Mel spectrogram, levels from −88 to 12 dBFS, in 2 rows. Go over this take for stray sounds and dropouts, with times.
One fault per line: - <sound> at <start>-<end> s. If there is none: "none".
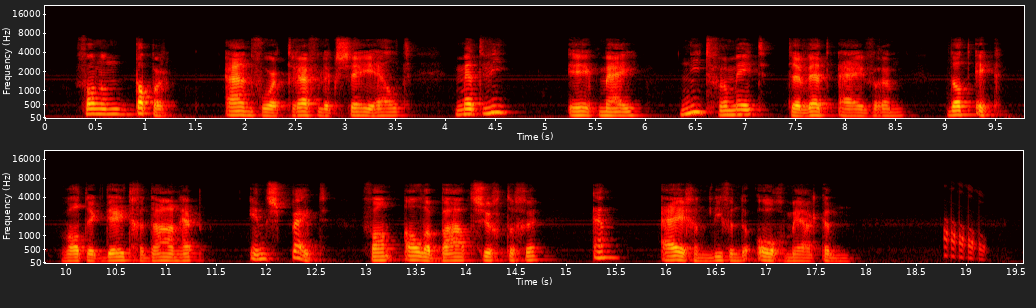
- chirp at 18.8-19.3 s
